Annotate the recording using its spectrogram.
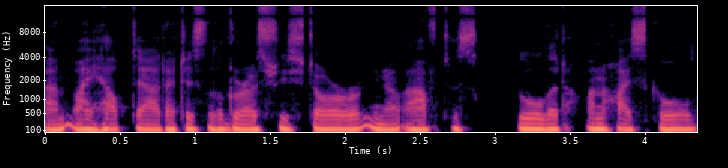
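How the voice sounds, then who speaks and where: A man speaks at a moderate pace and medium pitch, somewhat breathy, dark and mellow, monotone and flat, with a dry, close sound with no echo on a very clean recording with a silent background. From Australia. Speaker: nonprofit lending executive. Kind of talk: interview.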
